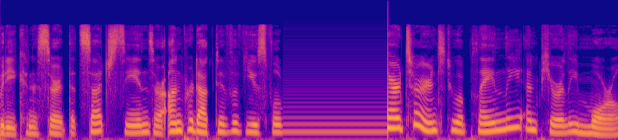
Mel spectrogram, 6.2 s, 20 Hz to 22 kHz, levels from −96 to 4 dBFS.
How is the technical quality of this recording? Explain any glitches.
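The recording has one serious glitch. From 2.83 to 3.87 s, a system hang loop: the driver froze while the hardware replayed one 5.33 ms chunk, which fits a 256-sample buffer. The result is a steady 188 Hz buzz, not silence or a choppy stutter, and about a second of speech is lost.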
